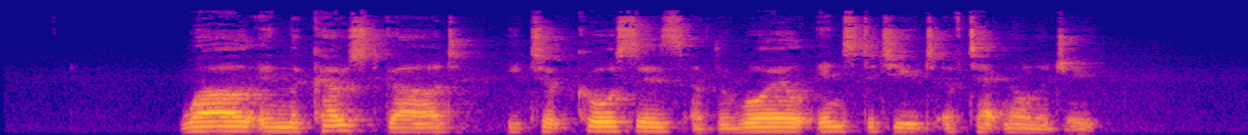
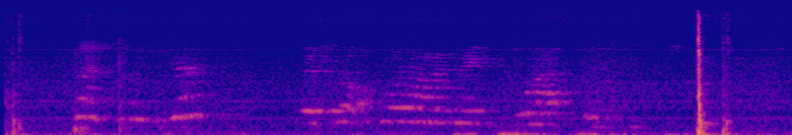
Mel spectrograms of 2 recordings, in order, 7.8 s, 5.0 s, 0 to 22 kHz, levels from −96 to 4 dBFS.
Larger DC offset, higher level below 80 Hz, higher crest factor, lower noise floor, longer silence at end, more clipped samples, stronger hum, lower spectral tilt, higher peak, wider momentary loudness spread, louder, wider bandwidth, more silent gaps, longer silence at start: neither; about the same, -62 dBFS vs -58 dBFS; second, 18 dB vs 36 dB; about the same, -71 dBFS vs -70 dBFS; first, 0.95 s vs 0 s; neither; neither; about the same, -5 dB/octave vs -4 dB/octave; first, -2 dBFS vs -12 dBFS; second, 15 LU vs 23 LU; first, -18 LUFS vs -48 LUFS; about the same, 16 kHz vs 16 kHz; neither; first, 1.15 s vs 0.05 s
